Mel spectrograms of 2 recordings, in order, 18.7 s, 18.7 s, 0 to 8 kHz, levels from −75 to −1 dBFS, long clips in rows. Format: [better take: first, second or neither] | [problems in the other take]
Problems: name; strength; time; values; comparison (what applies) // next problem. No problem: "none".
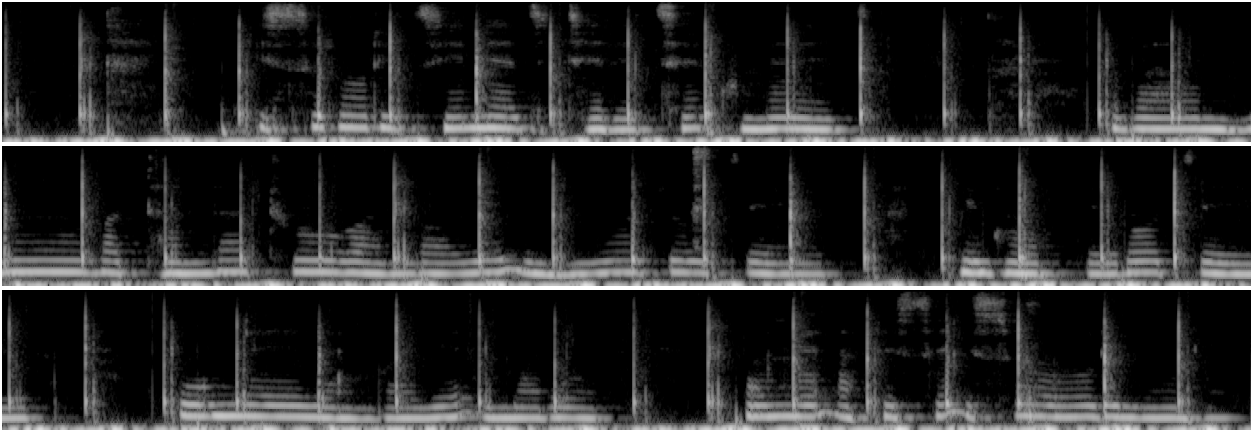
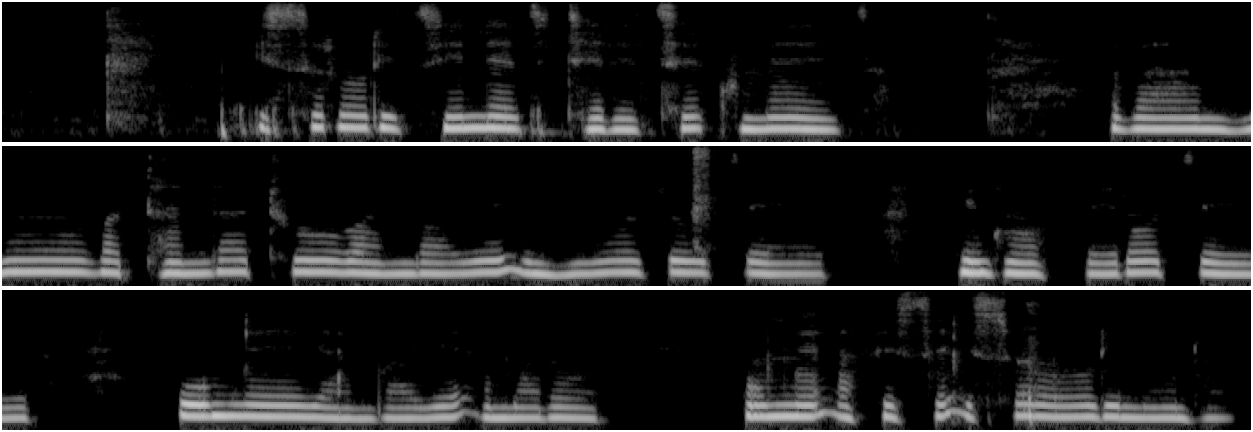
second | background sound (Walk, footsteps); 4 dB above the speech // room echo; dies away in 0.3 s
